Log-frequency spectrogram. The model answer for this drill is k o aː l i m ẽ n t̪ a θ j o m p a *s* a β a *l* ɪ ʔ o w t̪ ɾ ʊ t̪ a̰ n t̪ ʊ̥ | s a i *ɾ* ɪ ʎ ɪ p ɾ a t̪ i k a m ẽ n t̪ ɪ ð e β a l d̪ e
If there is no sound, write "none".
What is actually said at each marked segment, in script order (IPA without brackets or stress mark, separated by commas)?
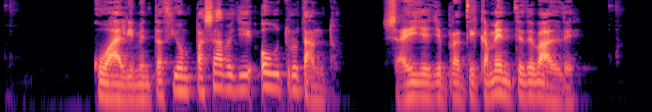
s, ʎ, ʎ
